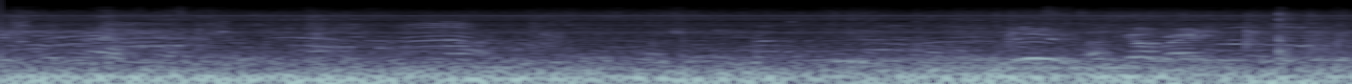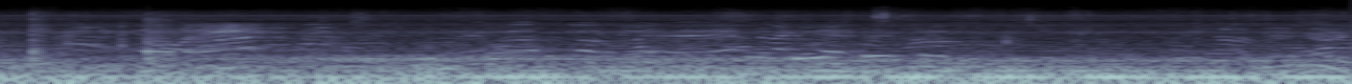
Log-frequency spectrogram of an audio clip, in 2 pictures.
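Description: Indistinct voices of spectators and players chattering and calling out, none of it clear speech, over a steady low rumble.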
